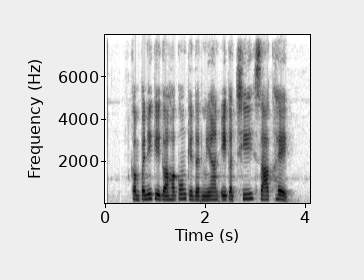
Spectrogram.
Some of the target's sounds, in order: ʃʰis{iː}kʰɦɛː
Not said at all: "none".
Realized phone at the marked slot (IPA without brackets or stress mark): aː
